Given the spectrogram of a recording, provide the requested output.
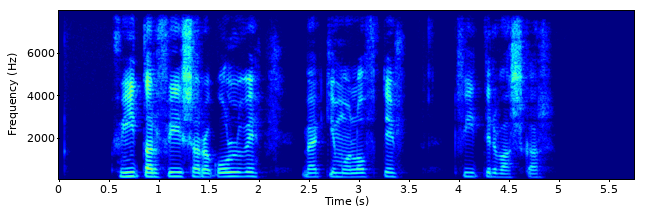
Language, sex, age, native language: Icelandic, male, 15, Icelandic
